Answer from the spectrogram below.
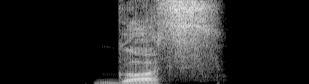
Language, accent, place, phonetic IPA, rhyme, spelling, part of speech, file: German, Germany, Berlin, [ɡɔs], -ɔs, goss, verb, De-goss.ogg
- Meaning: first/third-person singular preterite of gießen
